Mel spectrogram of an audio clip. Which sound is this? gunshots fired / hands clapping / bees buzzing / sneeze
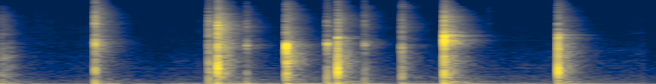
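hands clapping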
